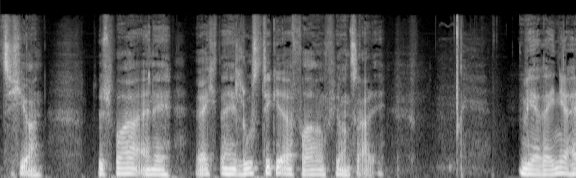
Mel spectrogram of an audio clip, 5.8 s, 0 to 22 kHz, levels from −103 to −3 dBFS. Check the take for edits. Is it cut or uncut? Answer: uncut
